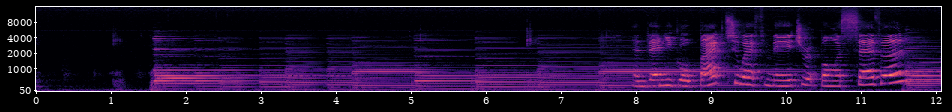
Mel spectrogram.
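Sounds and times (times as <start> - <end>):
digital piano chords: 1.5 - 12.0.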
